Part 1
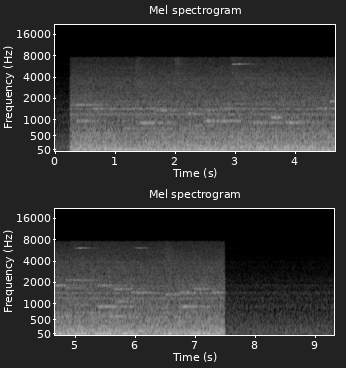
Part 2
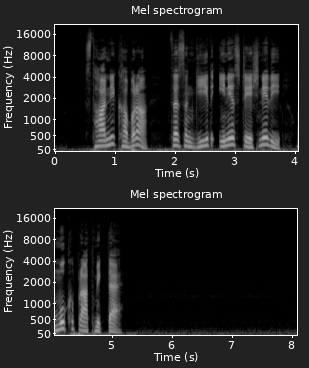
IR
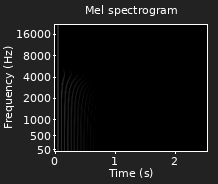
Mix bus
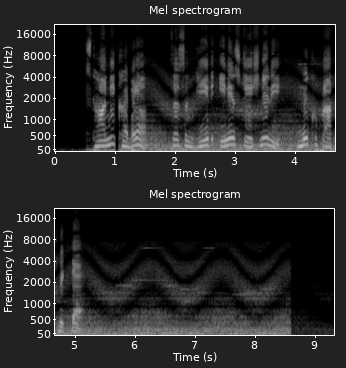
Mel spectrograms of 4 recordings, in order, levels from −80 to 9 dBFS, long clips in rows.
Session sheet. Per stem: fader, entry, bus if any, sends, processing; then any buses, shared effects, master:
-13.0 dB, 1.10 s, no send, dry
-5.0 dB, 0.00 s, no send, spectral gate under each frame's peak -30 dB strong; sample leveller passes 3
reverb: off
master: comb 5.2 ms, depth 39%; phaser stages 8, 0.84 Hz, lowest notch 600–1600 Hz; Butterworth band-stop 920 Hz, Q 6.2

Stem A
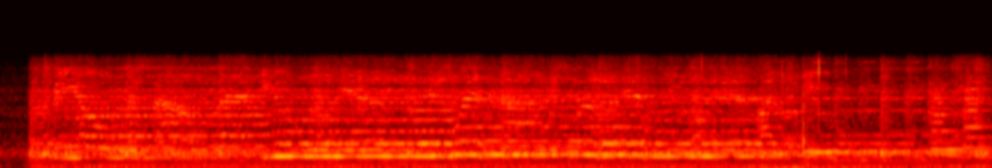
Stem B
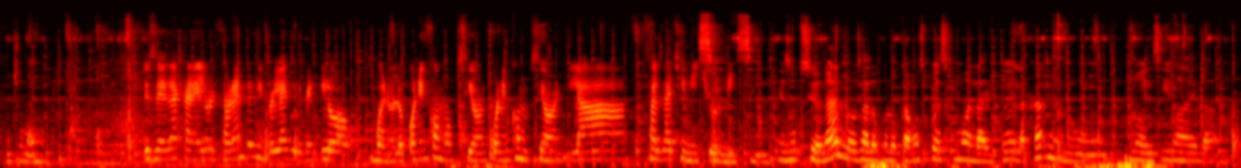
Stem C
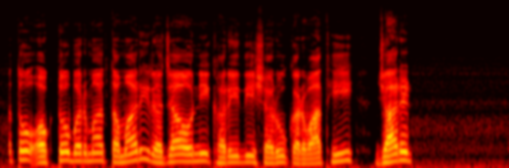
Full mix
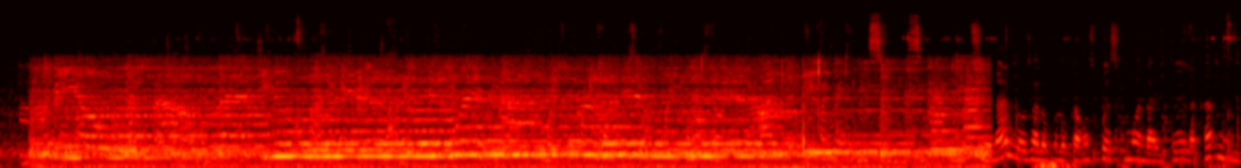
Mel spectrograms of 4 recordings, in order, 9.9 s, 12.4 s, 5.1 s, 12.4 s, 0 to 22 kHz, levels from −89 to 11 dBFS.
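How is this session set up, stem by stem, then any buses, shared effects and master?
+1.0 dB, 0.00 s, no send, dry
-14.0 dB, 1.70 s, no send, dry
-13.0 dB, 0.00 s, no send, Bessel high-pass 940 Hz; ring modulator with a swept carrier 450 Hz, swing 75%, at 0.41 Hz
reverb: off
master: bell 2400 Hz -10.5 dB 1.8 oct

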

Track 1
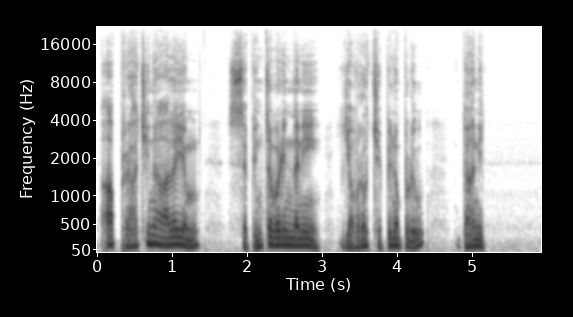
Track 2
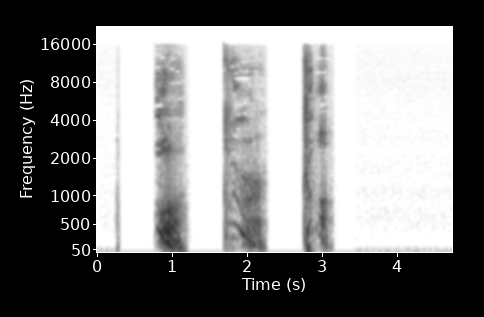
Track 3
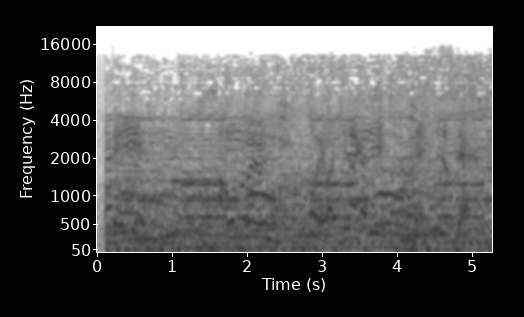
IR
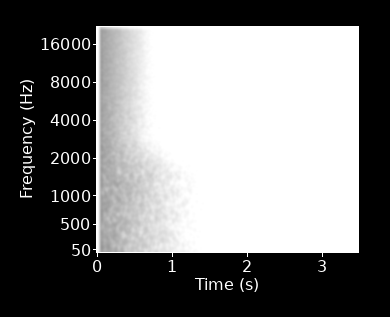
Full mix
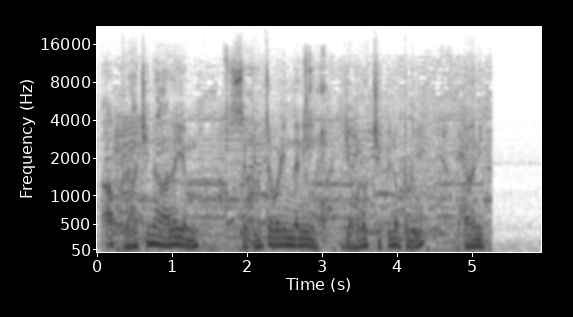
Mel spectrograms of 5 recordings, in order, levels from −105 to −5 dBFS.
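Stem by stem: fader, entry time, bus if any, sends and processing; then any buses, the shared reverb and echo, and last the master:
+1.5 dB, 0.00 s, no send, high shelf 9000 Hz -11.5 dB
-2.5 dB, 0.00 s, no send, limiter -23.5 dBFS, peak gain reduction 12 dB; level quantiser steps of 18 dB
-9.5 dB, 0.00 s, no send, high shelf 11000 Hz -5 dB; auto duck -8 dB, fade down 0.60 s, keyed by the first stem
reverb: off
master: limiter -24.5 dBFS, peak gain reduction 10 dB

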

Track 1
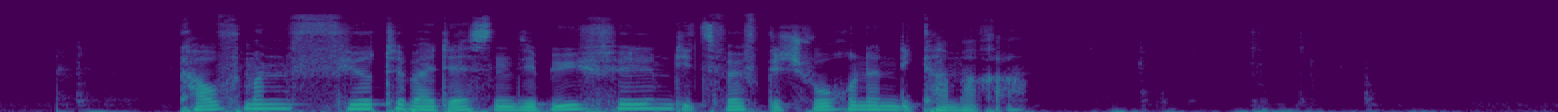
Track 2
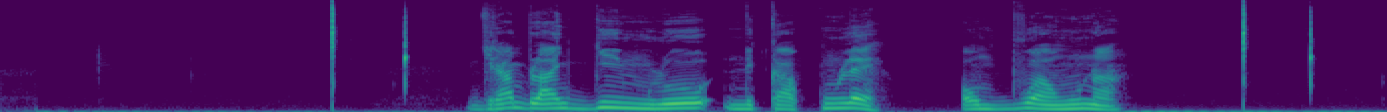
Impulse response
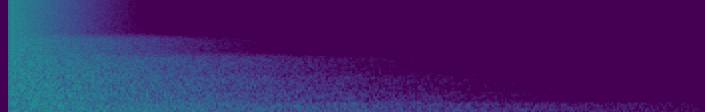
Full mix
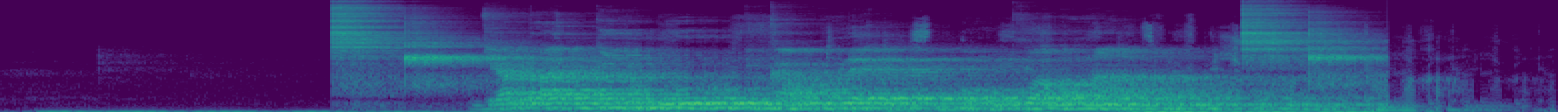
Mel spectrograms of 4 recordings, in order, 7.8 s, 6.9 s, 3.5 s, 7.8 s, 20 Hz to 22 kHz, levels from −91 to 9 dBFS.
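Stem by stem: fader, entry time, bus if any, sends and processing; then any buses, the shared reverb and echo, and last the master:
-0.5 dB, 2.20 s, no send, echo send -15.5 dB, dry
-5.0 dB, 0.00 s, send -3.5 dB, no echo send, low shelf 410 Hz -9 dB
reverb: on, RT60 3.3 s, pre-delay 3 ms
echo: feedback echo 0.433 s, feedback 58%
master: limiter -17 dBFS, peak gain reduction 10.5 dB

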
